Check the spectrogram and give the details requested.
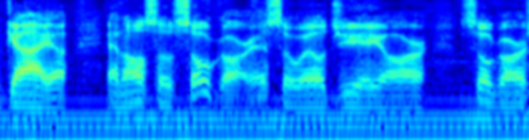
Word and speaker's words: Gaia: 20% off the Gaia, G-Y, well, phonetically it's G-U-Y-A, Gaia, and also Solgar, S-O-L-G-A-R.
